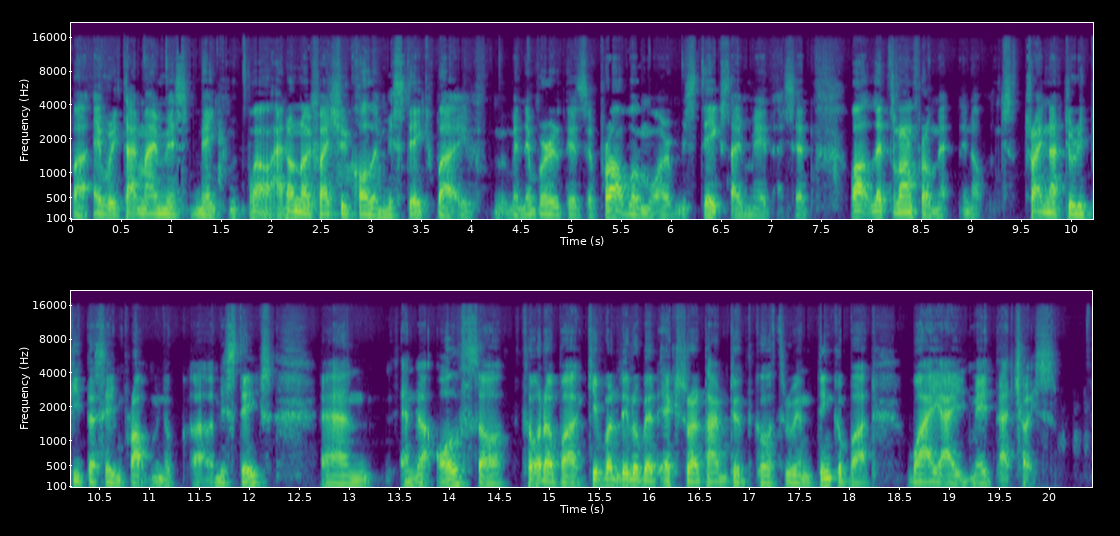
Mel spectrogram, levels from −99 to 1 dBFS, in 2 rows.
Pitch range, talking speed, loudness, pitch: 75-95 Hz, 200 wpm, -22 LUFS, 80 Hz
